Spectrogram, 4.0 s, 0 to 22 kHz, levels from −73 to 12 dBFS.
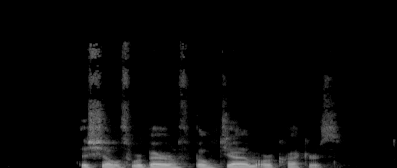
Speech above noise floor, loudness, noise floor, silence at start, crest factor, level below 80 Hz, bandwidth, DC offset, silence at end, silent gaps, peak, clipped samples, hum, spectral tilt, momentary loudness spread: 63 dB; -22 LUFS; -84 dBFS; 0.8 s; 18 dB; -64 dBFS; 16.5 kHz; under 0.1%; 0.6 s; none; -6 dBFS; under 0.1%; none; -6 dB/octave; 10 LU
